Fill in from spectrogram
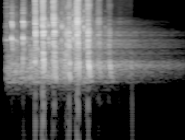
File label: Bird Clicky; Warframe; Ambience; Eidolon Plains; One Offs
